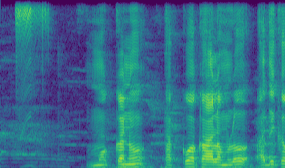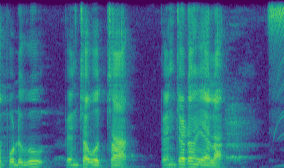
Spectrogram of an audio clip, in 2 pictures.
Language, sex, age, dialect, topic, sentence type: Telugu, male, 46-50, Telangana, agriculture, question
